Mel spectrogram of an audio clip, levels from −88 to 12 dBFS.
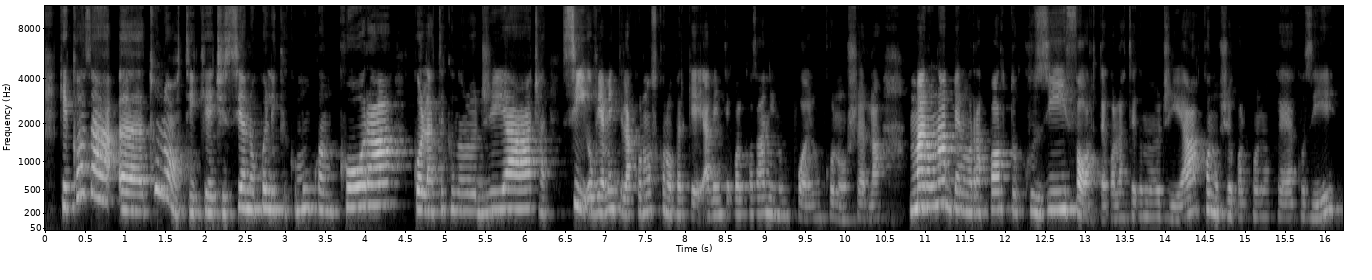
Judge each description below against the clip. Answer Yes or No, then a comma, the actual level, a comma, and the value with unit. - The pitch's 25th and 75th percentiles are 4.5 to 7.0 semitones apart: Yes, average, 5.2 semitones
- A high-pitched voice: Yes, high, 215 Hz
